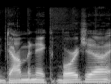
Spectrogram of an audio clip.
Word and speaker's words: Dominick Borgia: I finally get to sit down and interview Dominic Borja and did I say it right yeah you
